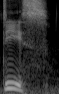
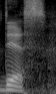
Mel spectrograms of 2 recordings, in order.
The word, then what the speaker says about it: Dis: It's pronounced Dees. I swear it was Dis.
